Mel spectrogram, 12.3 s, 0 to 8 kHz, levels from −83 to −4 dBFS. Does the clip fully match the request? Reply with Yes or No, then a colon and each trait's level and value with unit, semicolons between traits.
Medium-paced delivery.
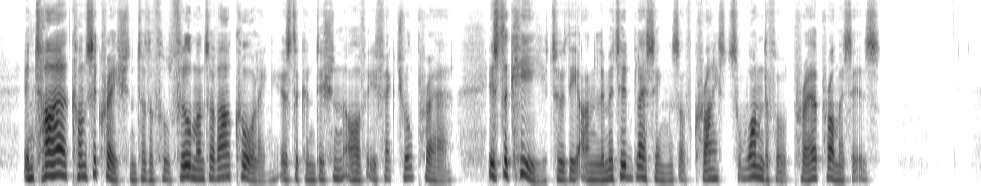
No: slow, 125 wpm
